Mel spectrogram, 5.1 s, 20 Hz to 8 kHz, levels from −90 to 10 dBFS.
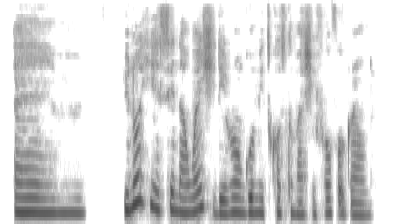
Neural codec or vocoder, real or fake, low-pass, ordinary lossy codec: none; real; 7.2 kHz; AAC, 32 kbps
